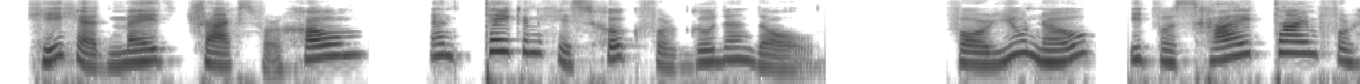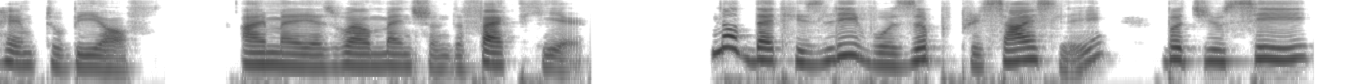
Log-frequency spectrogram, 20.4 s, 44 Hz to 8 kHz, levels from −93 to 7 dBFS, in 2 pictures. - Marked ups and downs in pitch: Yes, wide, 7.3 semitones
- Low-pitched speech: No, medium, 185 Hz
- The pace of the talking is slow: Yes, slow, 130 wpm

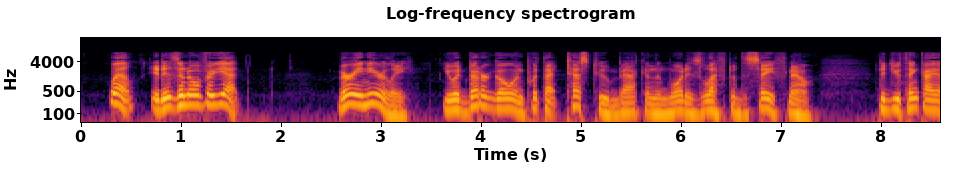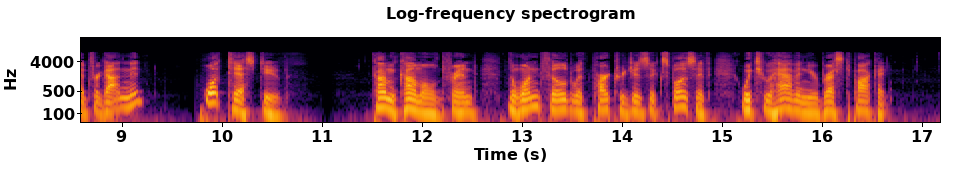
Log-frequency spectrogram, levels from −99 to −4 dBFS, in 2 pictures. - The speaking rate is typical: Yes, average, 180 wpm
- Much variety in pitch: Yes, wide, 6.2 semitones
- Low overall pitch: Yes, low, 125 Hz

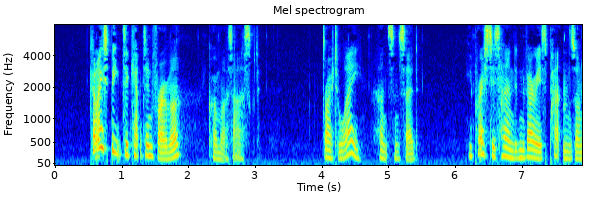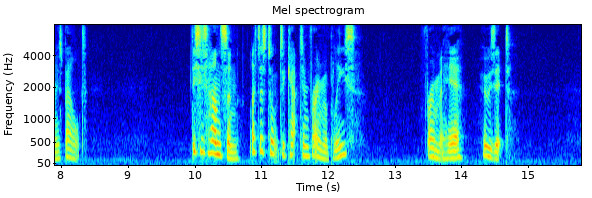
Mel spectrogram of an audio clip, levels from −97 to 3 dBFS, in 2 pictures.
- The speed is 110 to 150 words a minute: Yes, average, 140 wpm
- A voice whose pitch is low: No, medium, 180 Hz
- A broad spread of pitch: Yes, wide, 6.7 semitones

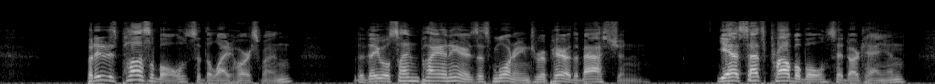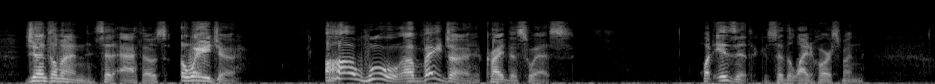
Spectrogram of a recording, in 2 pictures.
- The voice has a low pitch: Yes, low, 120 Hz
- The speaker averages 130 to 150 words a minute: Yes, average, 140 wpm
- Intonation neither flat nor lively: No, wide, 8.3 semitones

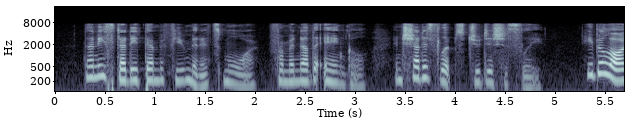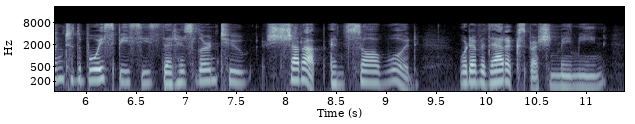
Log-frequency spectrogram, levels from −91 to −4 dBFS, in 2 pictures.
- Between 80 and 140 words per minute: No, average, 190 wpm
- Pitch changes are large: No, average, 3.7 semitones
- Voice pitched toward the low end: No, high, 190 Hz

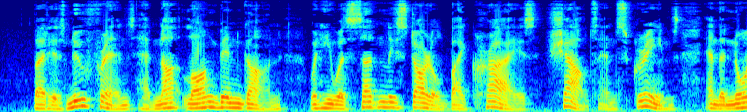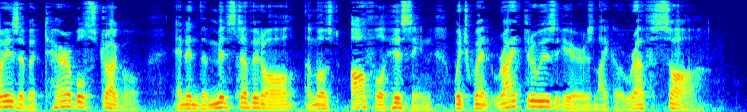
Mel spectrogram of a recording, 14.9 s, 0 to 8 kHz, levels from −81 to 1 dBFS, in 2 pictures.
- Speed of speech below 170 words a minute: No, average, 190 wpm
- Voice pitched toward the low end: Yes, low, 110 Hz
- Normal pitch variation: No, wide, 5.8 semitones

